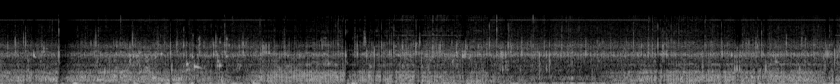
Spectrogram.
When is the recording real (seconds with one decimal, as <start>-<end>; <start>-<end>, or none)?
0.0-2.7; 4.9-6.5; 7.1-8.4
